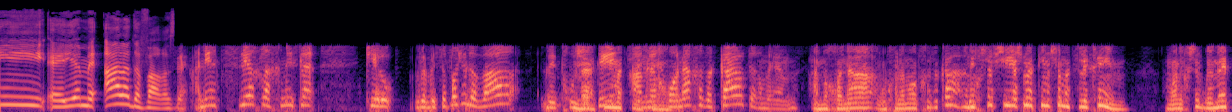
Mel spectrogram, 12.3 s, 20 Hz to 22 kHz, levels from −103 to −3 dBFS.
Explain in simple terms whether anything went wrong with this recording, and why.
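From about 1.74 s to the end, the speech suddenly turns dull, with nothing above about 4.1 kHz, so the crisp sounds at the top are gone. There's no gap or dropout, just an abrupt drop in quality. This is an adaptive stream at a lower bitrate: the connection slowed, so the player switched to a much more heavily squeezed version of the same audio, trading clarity for keeping playback going without interruption.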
